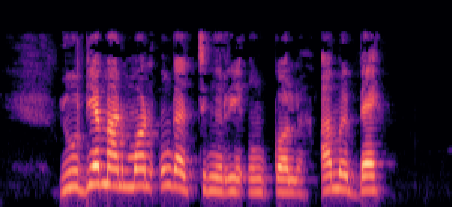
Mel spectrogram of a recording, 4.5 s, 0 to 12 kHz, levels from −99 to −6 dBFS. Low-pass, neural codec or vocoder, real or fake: 7.2 kHz; none; real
